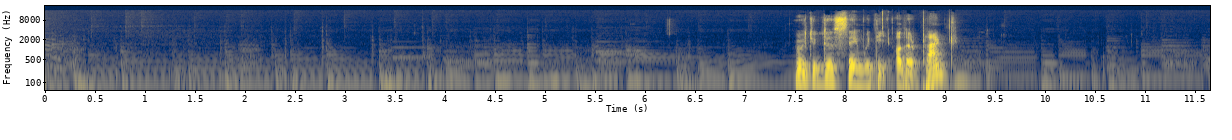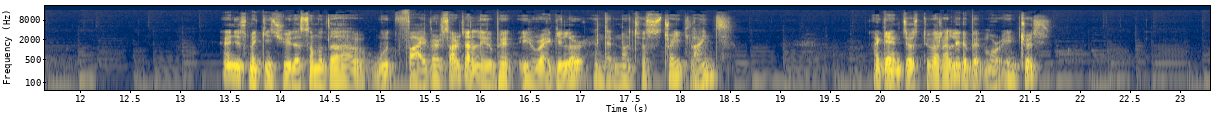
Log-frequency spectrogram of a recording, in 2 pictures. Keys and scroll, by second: 1.1 ctrl+z, 4.5 ctrl+z, 6.9 ctrl+z, 8.8 ctrl+z, 9.5 ctrl+z, 11.4 ctrl+z, 13.6 ctrl+z, 19.6 ctrl+z, 22.0 ctrl+z, 23.0 ctrl+z.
